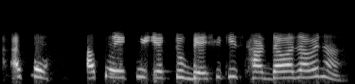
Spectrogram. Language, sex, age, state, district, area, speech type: Bengali, female, 45-60, West Bengal, North 24 Parganas, rural, conversation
